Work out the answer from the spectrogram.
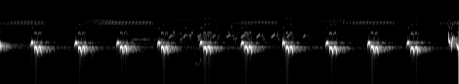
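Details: Northern mockingbird repeating one two-part chirped phrase about ten times in a row, roughly every half second, steady and loud.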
